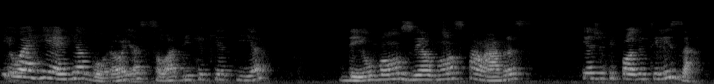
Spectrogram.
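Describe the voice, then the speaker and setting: Brazilian woman, primary teacher, Northeastern accent, slightly high voice, roomy distant lo-fi recording. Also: animated, darkish tone. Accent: Northeastern Brazilian Portuguese. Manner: slow, patient, stretches out words and sounds for children. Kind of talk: recorded remote lesson for young children. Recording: roomy, distant, dull lo-fi sound.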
